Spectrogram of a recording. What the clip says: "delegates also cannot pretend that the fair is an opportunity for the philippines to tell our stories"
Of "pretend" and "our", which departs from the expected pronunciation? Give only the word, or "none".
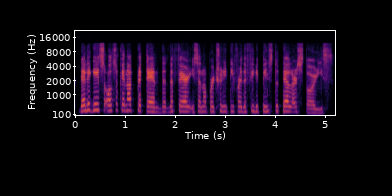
our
